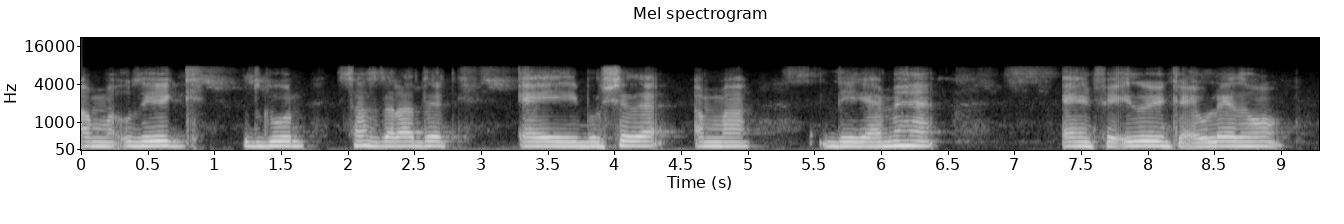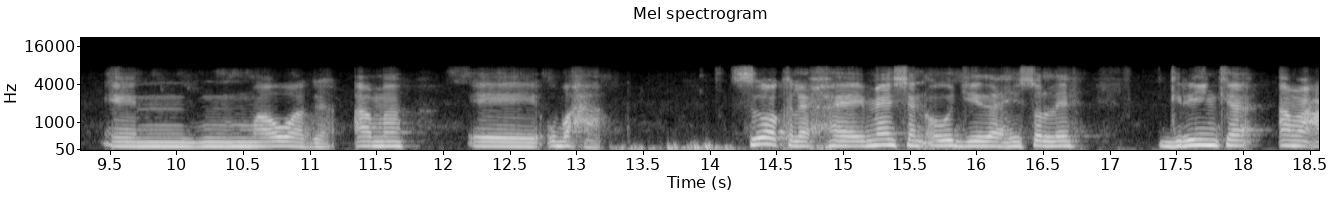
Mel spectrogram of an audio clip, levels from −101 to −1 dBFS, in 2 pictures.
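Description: No technical faults are audible anywhere in this speech.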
